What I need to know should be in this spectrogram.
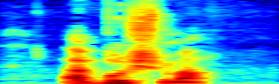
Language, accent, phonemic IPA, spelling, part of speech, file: French, Canada, /a.buʃ.mɑ̃/, abouchement, noun, LL-Q150 (fra)-abouchement.wav
- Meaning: 1. the act of getting into contact or communication 2. point of union of two vessels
